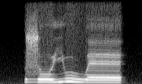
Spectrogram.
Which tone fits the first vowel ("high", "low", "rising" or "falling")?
low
